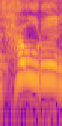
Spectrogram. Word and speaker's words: 사울: 히브리식 발음은 사울, 헬라식 발음은 바울이에요. 똑같은 이름인데 그 구약이 실패했던 바울을 사울을 하나님께서 어떻게 구원하시는가를 보여주는 사건으로이 두 인물을 대비시키는 거예요.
